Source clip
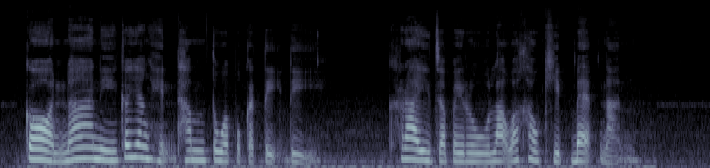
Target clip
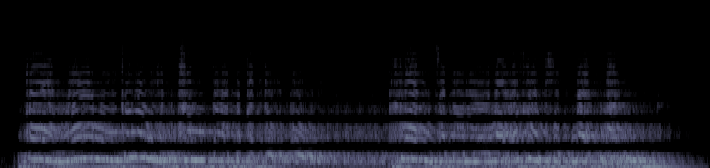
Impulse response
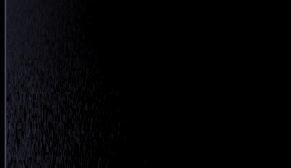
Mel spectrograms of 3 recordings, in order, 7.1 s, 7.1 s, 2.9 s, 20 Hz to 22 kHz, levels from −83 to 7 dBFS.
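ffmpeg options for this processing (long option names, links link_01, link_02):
-filter_complex "[0:a]agate=range=-35dB:threshold=-45dB:ratio=16:detection=peak,acompressor=threshold=-46dB:ratio=2,alimiter=level_in=13dB:limit=-24dB:level=0:latency=1:release=25,volume=-13dB,aeval=exprs='0.0141*sin(PI/2*2*val(0)/0.0141)':channel_layout=same,adynamicsmooth=sensitivity=6.5:basefreq=1500,asettb=1/sr,asplit=3[link_01][link_02][link_03];[link_01]atrim=end=2.664[link_04];[link_02]atrim=start=2.66:end=3.92,asetpts=PTS-STARTPTS,afade=type=in:duration=0.004:curve=qsin,afade=type=out:start_time=1.256:duration=0.004:curve=qsin,highpass=240,lowpass=3300[link_05];[link_03]atrim=start=3.916[link_06];[link_04][link_05]acrossfade=duration=0.004:curve1=hsin:curve2=qsin[link_07];[link_07][link_06]acrossfade=duration=0.004:curve1=qsin:curve2=hsin,asplit=2[link_08][link_09];[link_09]adelay=96,lowpass=frequency=820:poles=1,volume=-4dB,asplit=2[link_10][link_11];[link_11]adelay=96,lowpass=frequency=820:poles=1,volume=0.53,asplit=2[link_12][link_13];[link_13]adelay=96,lowpass=frequency=820:poles=1,volume=0.53,asplit=2[link_14][link_15];[link_15]adelay=96,lowpass=frequency=820:poles=1,volume=0.53,asplit=2[link_16][link_17];[link_17]adelay=96,lowpass=frequency=820:poles=1,volume=0.53,asplit=2[link_18][link_19];[link_19]adelay=96,lowpass=frequency=820:poles=1,volume=0.53,asplit=2[link_20][link_21];[link_21]adelay=96,lowpass=frequency=820:poles=1,volume=0.53[link_22];[link_08][link_10][link_12][link_14][link_16][link_18][link_20][link_22]amix=inputs=8:normalize=0,afftfilt=real='re*eq(mod(floor(b*sr/1024/350),2),0)':imag='im*eq(mod(floor(b*sr/1024/350),2),0)':win_size=1024:overlap=0.75,volume=4dB"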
